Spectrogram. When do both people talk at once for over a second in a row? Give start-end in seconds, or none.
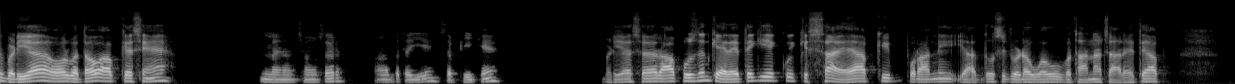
none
